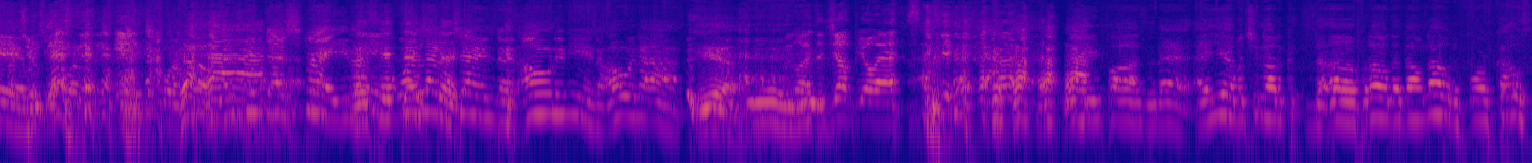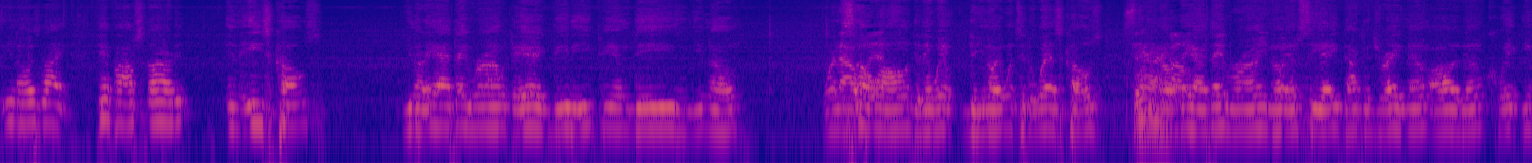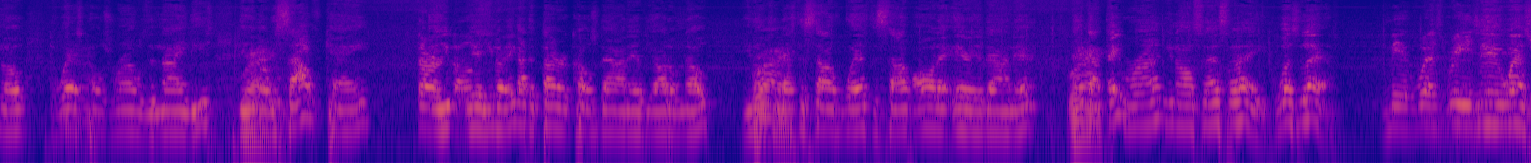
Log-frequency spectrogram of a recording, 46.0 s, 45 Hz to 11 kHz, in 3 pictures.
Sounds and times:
Speech: 0.0 - 9.3, 10.5 - 18.6, 19.4 - 22.8, 23.6 - 45.9.

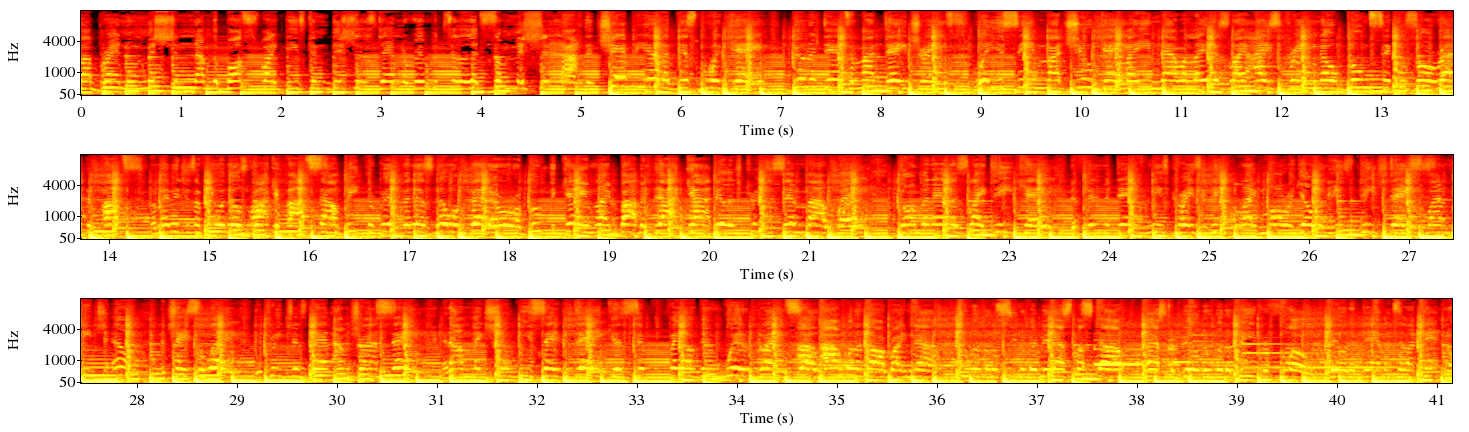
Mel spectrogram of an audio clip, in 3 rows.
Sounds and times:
Music: 0.0 - 41.1.

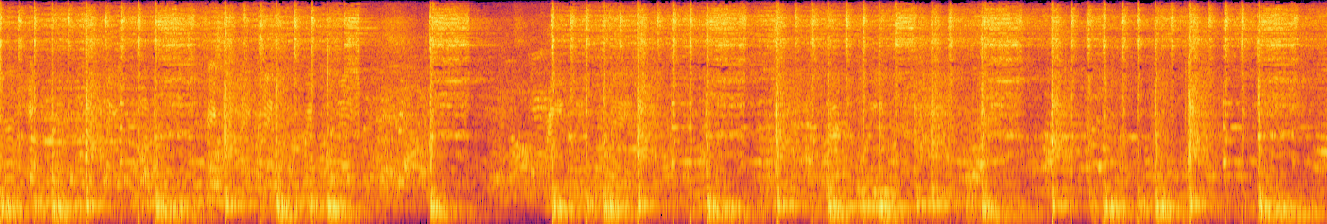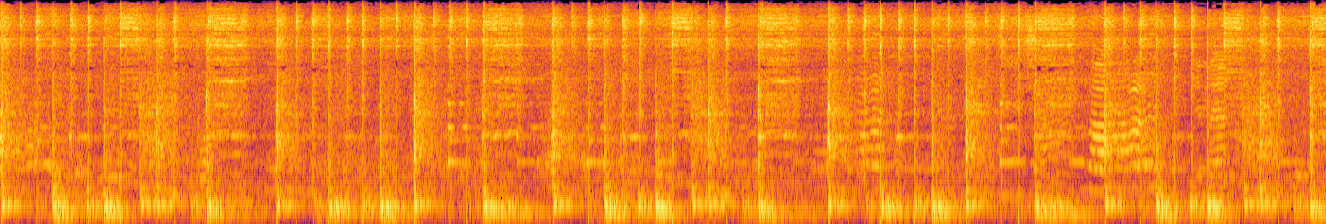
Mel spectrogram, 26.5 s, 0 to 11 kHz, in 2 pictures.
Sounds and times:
Music: 0.0 - 26.5
Female singing: 10.2 - 15.2, 21.6 - 22.2, 23.5 - 26.5.

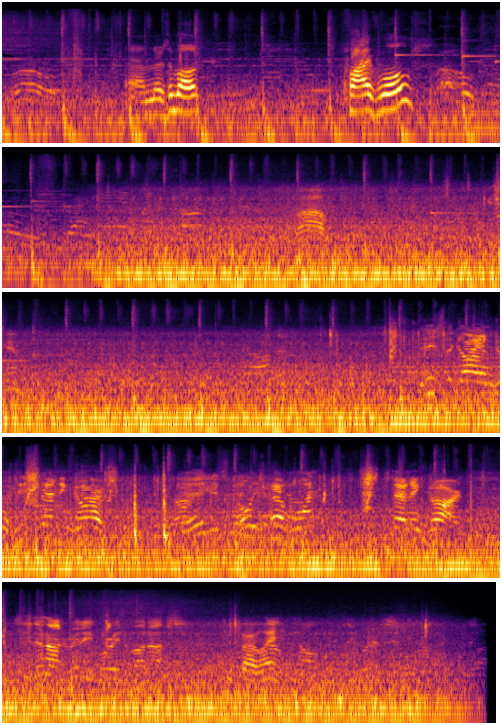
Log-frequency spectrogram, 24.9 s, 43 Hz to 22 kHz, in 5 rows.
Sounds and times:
Music: 0.0 - 24.8
Speech: 18.9 - 24.0.

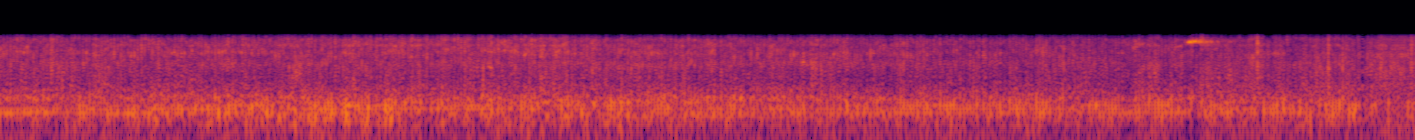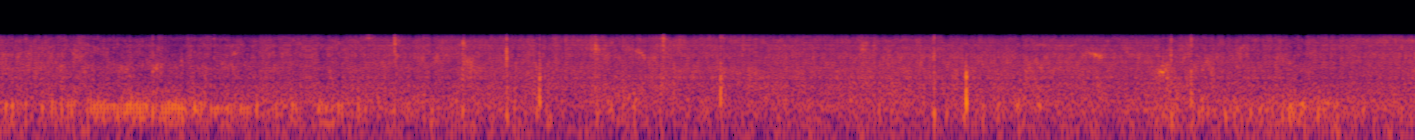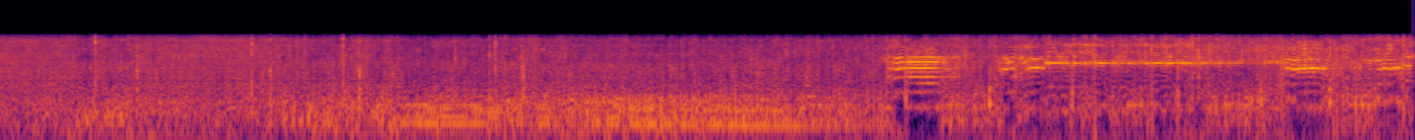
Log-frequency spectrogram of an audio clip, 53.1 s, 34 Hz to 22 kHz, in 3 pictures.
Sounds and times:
Clip-clop: 0.0 - 53.0.

